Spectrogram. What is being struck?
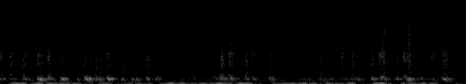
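Wax-coated scratch art paper card scratched with a wooden stylus.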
